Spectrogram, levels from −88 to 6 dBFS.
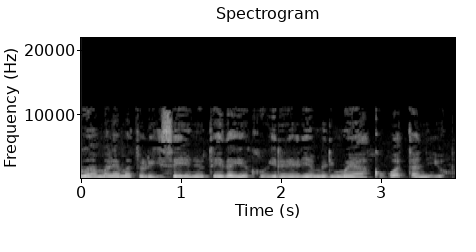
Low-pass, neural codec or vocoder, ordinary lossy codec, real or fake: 19.8 kHz; none; MP3, 48 kbps; real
